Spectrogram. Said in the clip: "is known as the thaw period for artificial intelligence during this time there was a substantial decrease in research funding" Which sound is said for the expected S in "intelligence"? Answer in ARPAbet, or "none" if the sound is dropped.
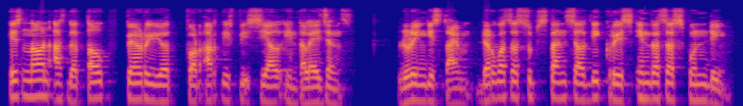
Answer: S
